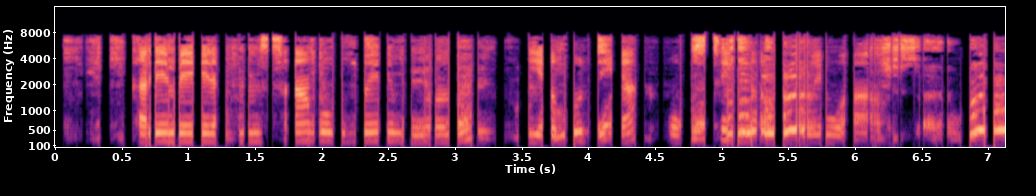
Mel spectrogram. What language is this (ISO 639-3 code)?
lug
